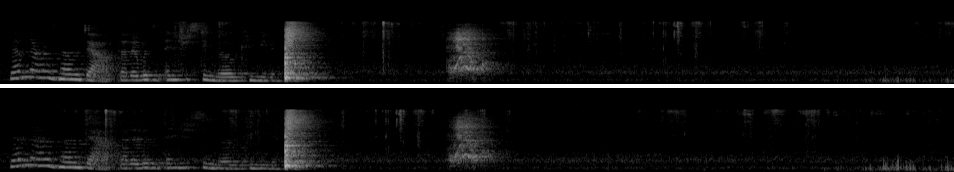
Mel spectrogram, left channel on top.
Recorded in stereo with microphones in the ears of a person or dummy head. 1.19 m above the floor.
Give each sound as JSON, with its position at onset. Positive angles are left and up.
{"t": 0.1, "sound": "a woman speaking", "side_deg": 60, "distance_m": 1.5}
{"t": 2.9, "sound": "a snare drum", "side_deg": 10, "distance_m": 1.2}
{"t": 4.5, "sound": "a zipper", "side_deg": 40, "distance_m": 1.9}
